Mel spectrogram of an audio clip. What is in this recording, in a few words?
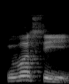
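"inversi", Malay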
